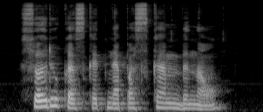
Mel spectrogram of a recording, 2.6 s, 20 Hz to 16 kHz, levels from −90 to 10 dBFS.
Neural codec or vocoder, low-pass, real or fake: vocoder, 48 kHz, 128 mel bands, Vocos; 14.4 kHz; fake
